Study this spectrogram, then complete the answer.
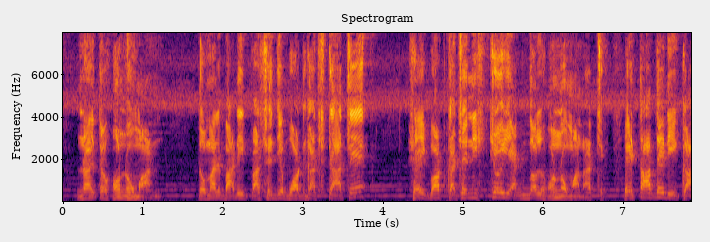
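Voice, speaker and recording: A man's put-on character voice, fairly high in pitch, at a moderate pace over clear music in the background. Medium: read story. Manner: calm, reasoning.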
